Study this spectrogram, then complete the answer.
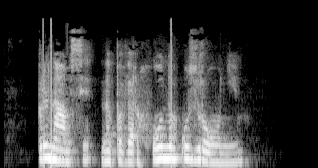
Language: Belarusian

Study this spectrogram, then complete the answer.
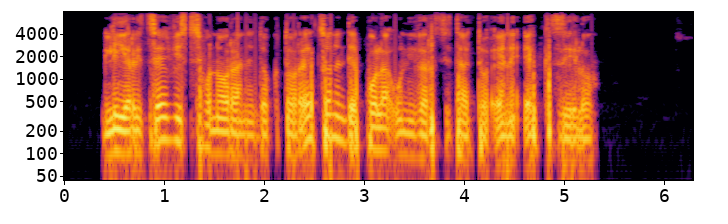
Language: Esperanto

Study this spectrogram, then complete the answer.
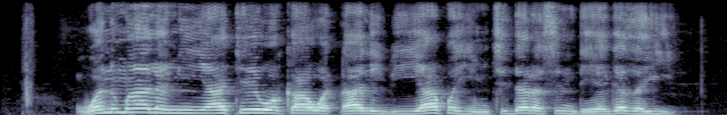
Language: Hausa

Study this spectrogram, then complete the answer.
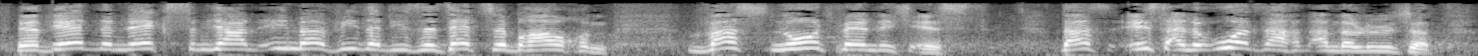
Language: German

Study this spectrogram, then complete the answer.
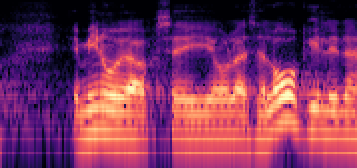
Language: Estonian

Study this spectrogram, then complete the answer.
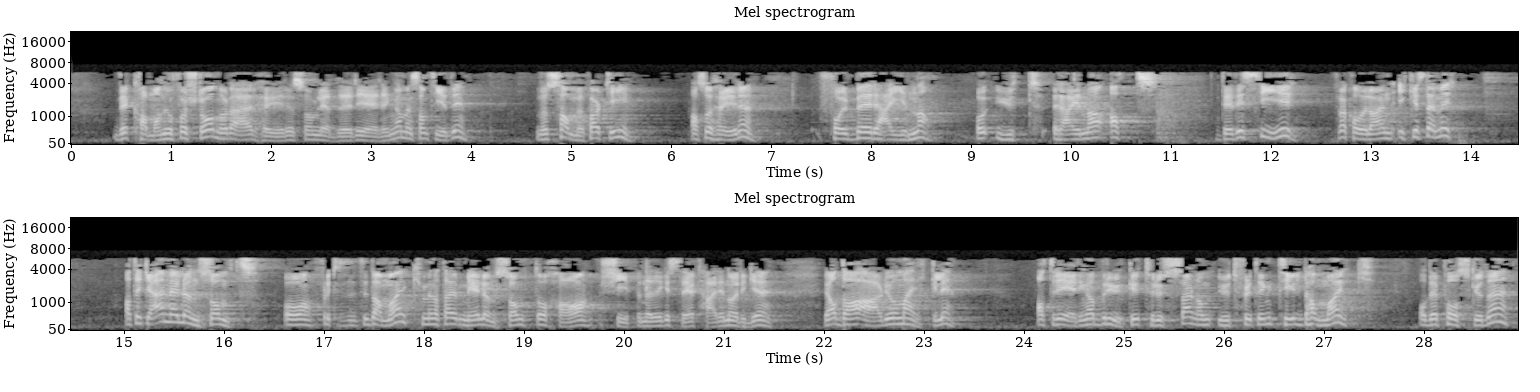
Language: Norwegian Bokmål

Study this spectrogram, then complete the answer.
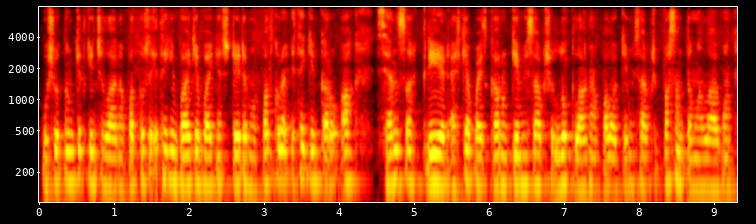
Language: Kashmiri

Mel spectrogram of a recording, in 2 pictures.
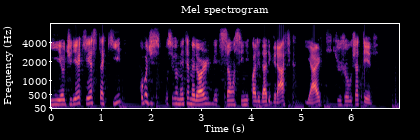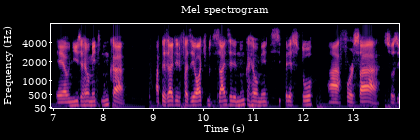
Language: Portuguese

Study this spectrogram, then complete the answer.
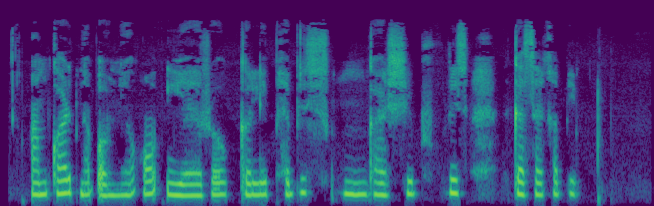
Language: Georgian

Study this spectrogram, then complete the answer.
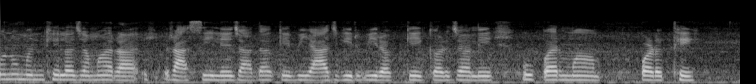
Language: Chhattisgarhi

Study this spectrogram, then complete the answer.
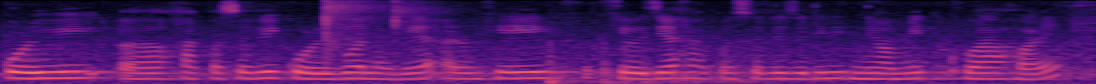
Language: Assamese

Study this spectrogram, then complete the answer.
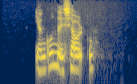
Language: Chinese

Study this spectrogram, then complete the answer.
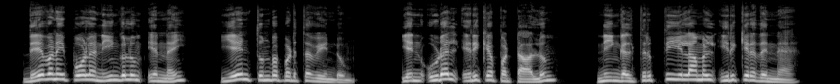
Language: Tamil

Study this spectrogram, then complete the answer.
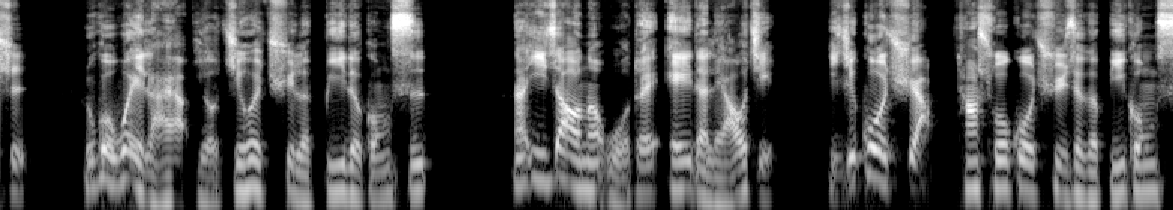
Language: Chinese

